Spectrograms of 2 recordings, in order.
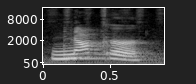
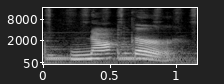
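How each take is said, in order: First: It is said at normal conversational speed. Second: It is said slowly and deliberately.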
